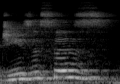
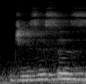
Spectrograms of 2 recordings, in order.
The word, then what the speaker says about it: Jesus's: Outra peculiaridade é a pronúncia. Então ficaria Jesus's life. Jesus's life.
